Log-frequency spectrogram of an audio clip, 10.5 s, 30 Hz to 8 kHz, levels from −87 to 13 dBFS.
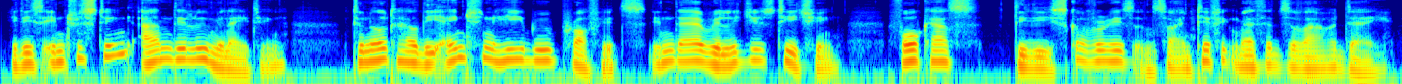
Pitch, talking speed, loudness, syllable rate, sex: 120 Hz, 145 wpm, -19 LUFS, 5.0 syllables/s, male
